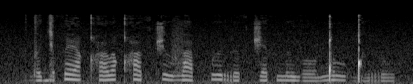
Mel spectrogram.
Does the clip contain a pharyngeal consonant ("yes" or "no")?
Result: no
